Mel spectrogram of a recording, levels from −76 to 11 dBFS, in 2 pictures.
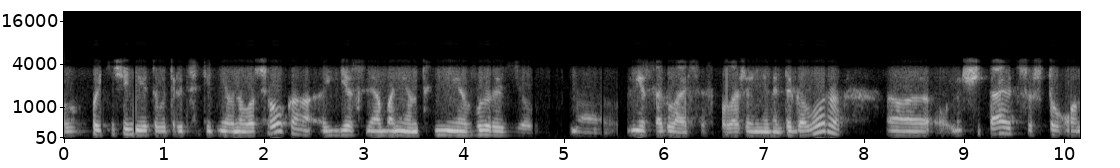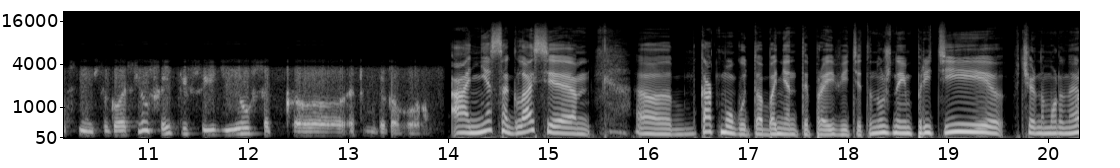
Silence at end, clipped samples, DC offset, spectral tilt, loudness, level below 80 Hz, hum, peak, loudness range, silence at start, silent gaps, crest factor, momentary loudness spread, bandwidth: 0 s; under 0.1%; under 0.1%; -4.5 dB/octave; -16 LUFS; -46 dBFS; none; 0 dBFS; 5 LU; 0 s; none; 16 dB; 12 LU; 14 kHz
